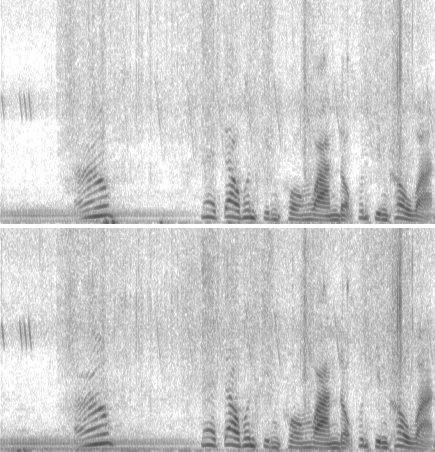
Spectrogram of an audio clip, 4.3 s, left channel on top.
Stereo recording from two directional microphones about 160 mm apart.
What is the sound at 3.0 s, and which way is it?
Speech, 85° left.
